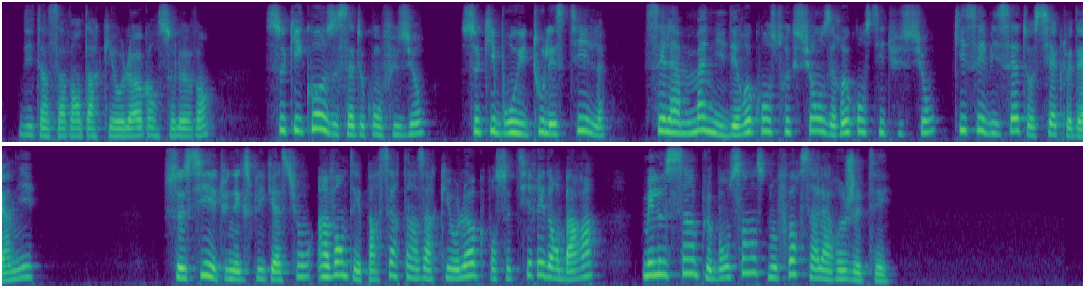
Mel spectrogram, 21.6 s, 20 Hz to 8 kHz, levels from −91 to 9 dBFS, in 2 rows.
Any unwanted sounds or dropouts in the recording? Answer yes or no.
no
